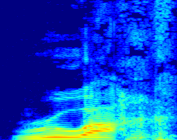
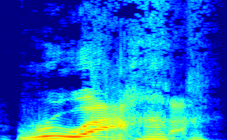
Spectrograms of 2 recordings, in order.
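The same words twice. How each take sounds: First: The word has a moderate breathy sound. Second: The word has an exaggerated, heavy breathy sound. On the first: The speaker calls it right. "You can't say that properly without a strong sound of breath" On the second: The speaker calls it wrong. "not really that. That's overemphasizing"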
